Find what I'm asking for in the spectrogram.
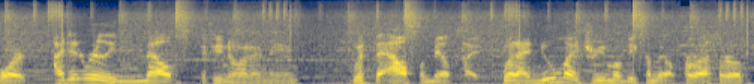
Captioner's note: insert crickets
